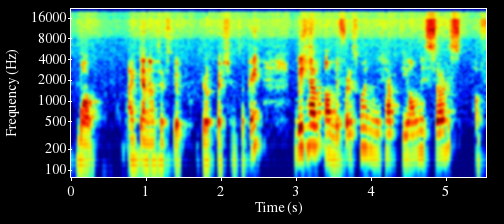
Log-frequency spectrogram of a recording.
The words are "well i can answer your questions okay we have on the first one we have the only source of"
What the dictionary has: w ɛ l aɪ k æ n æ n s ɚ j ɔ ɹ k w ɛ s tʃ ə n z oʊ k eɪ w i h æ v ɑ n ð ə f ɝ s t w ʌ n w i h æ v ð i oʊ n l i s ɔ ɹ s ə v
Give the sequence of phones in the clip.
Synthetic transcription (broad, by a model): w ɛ l aɪ k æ n æ n s ɚ j ɔ ɹ k w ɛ s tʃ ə n s oʊ k eɪ w i h æ v ɑ n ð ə f ɝ s t w ʌ n w i h æ v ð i oʊ n l i s ɔ ɹ s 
